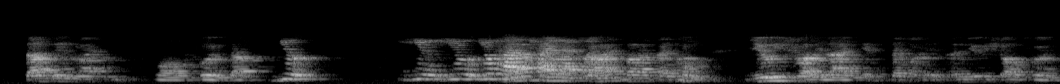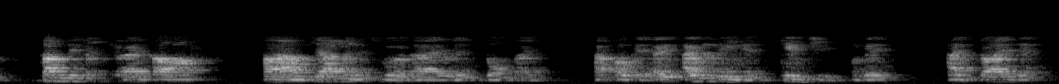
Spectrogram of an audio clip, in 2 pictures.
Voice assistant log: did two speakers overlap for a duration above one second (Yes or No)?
Yes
